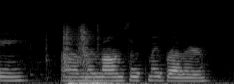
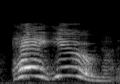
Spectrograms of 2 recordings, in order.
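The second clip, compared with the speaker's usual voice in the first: put-on child voice calling out, high and loud.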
